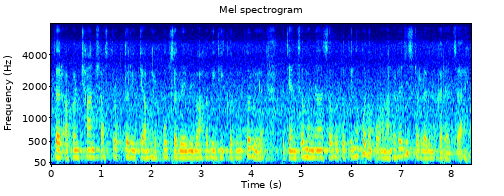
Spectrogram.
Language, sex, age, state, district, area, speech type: Marathi, female, 60+, Maharashtra, Pune, urban, spontaneous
